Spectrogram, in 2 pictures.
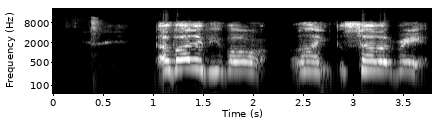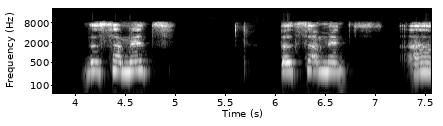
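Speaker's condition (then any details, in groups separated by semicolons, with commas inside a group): Cerebral palsy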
